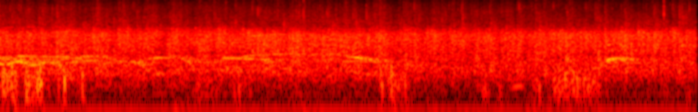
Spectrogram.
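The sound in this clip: Congregation applause welcoming a speaker to the pulpit: dense, steady clapping that holds at an even loudness throughout, with a few brief whistle-like cries rising above it.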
